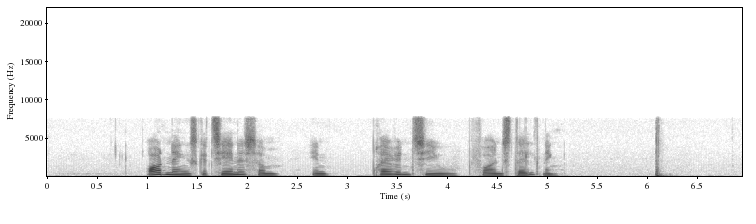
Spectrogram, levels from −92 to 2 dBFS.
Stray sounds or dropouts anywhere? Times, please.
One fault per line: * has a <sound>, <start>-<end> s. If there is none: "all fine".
* has a thud, 6.1-6.3 s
